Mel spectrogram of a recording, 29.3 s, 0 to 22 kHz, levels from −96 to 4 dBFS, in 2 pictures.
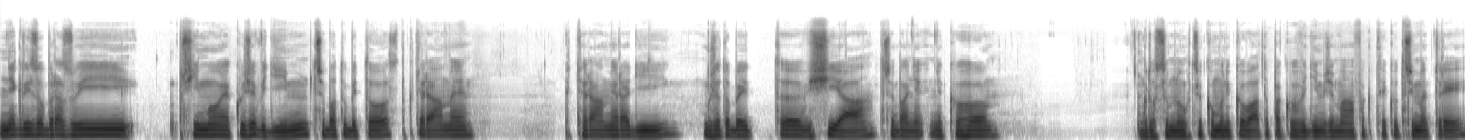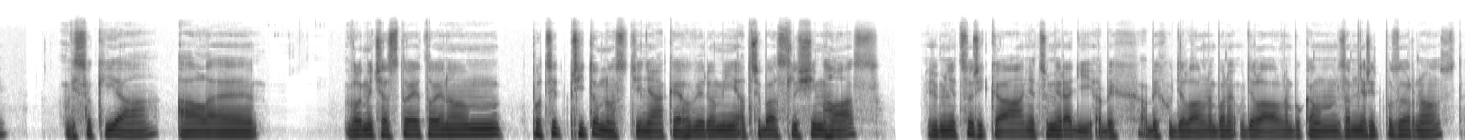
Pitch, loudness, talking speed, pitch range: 105 Hz, -20 LUFS, 140 wpm, 100-115 Hz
